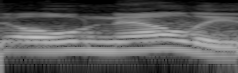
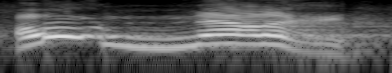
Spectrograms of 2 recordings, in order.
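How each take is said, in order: First: Said in the usual way. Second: Big high yell, much louder; yelled Oh Nelly. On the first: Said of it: "I grew up with". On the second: Retold or imitated. Dad slapping his kid's knee on a road trip, loud yell. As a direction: shout it out while slapping a knee. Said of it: "slap the knee ... and yell".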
